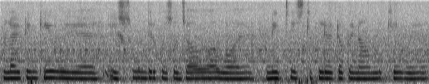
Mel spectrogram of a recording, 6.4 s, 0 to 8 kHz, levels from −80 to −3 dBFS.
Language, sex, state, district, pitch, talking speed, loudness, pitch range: Hindi, female, Haryana, Jhajjar, 215 Hz, 175 wpm, -14 LUFS, 210-220 Hz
